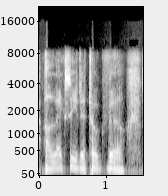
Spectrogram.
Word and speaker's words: Alexis de Tocqueville: Proper pronunciation is Alexis de Tocqueville.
